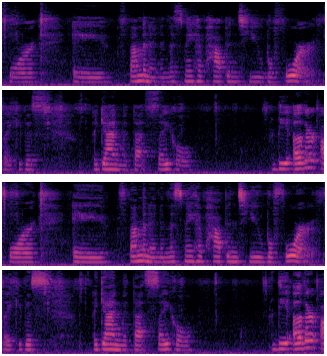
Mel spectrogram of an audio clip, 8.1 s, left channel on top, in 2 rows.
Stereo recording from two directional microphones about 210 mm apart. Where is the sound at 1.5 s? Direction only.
35° right (ahead or behind).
